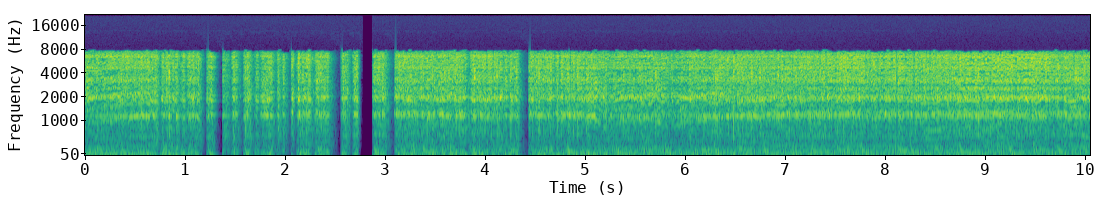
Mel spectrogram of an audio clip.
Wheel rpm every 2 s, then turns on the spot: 80, 160, 150, 150, 160.
none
